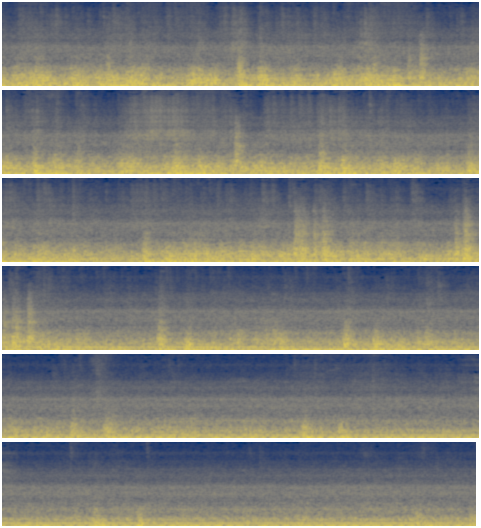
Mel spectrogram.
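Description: Passenger train running, heard from inside the carriage: a steady low rumble of wheels on the rails with scattered clicks and knocks. A steady low hum comes in about halfway through.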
